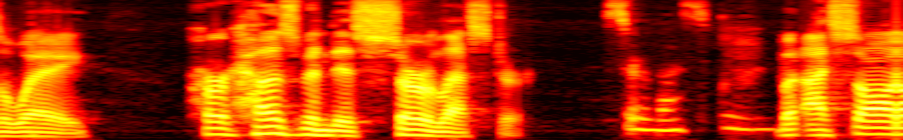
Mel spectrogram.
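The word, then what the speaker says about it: Leicester: Uh, I just wanted to confirm Adam is correct about the pronunciation of Lester.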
